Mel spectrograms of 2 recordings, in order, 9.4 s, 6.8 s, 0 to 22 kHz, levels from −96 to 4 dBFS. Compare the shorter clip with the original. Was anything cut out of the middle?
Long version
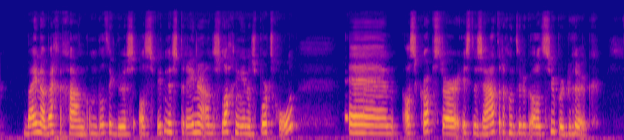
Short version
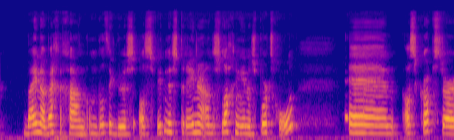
no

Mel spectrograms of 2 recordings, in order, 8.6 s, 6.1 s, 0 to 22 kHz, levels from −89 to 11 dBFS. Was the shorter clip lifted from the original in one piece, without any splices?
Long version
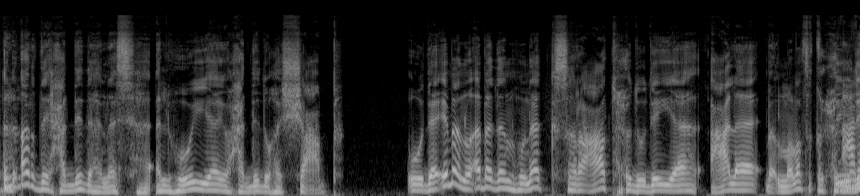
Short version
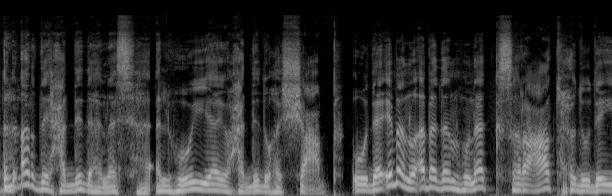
no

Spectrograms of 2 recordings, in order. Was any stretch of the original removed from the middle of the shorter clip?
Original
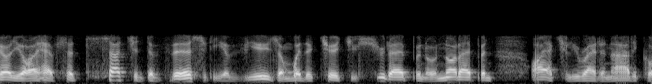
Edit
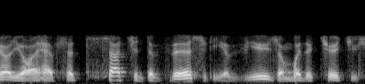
no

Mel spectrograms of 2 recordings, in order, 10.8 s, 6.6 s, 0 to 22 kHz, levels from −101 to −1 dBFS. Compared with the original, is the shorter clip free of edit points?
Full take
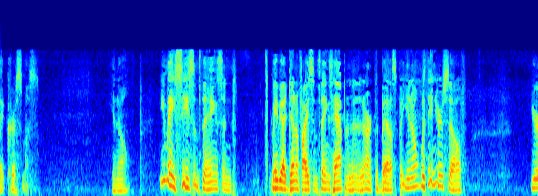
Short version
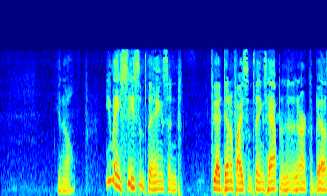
no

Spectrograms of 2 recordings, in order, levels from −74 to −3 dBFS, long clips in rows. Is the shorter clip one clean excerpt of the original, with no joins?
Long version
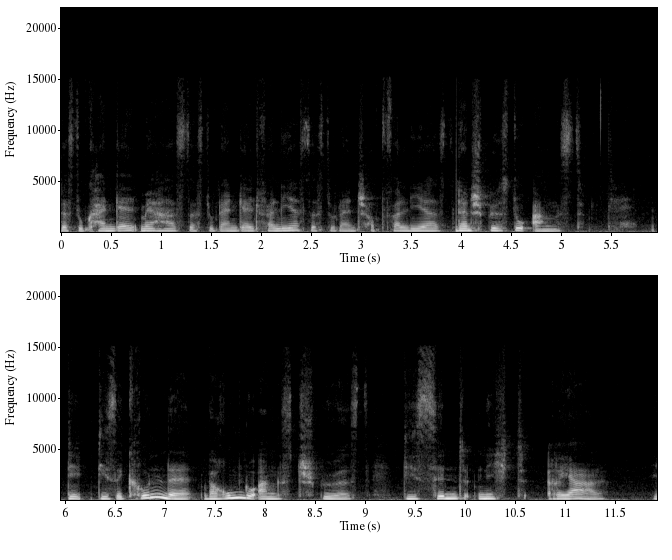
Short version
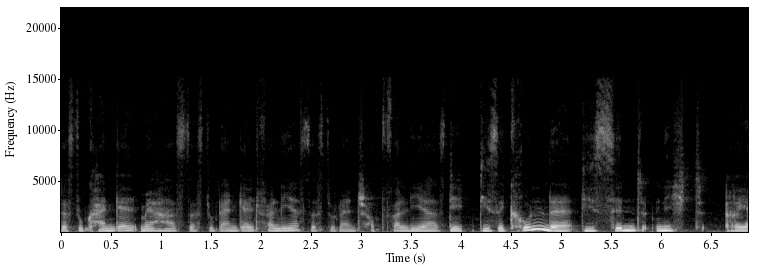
no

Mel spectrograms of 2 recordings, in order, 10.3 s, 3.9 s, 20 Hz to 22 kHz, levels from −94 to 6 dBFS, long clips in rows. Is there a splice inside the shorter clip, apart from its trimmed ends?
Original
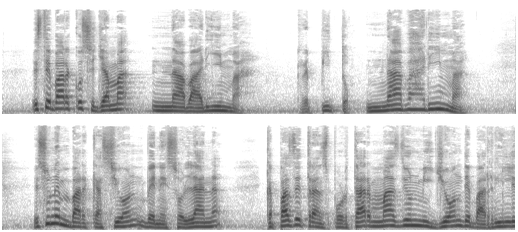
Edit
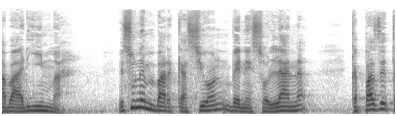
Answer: yes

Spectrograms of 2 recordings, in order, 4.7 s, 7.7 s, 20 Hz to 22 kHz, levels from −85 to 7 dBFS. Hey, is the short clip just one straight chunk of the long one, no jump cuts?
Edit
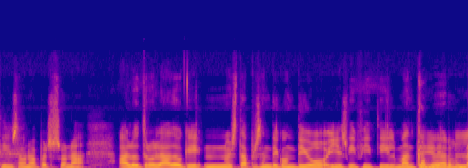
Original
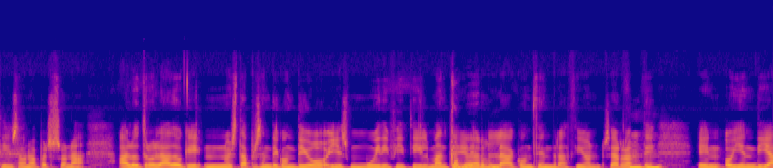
no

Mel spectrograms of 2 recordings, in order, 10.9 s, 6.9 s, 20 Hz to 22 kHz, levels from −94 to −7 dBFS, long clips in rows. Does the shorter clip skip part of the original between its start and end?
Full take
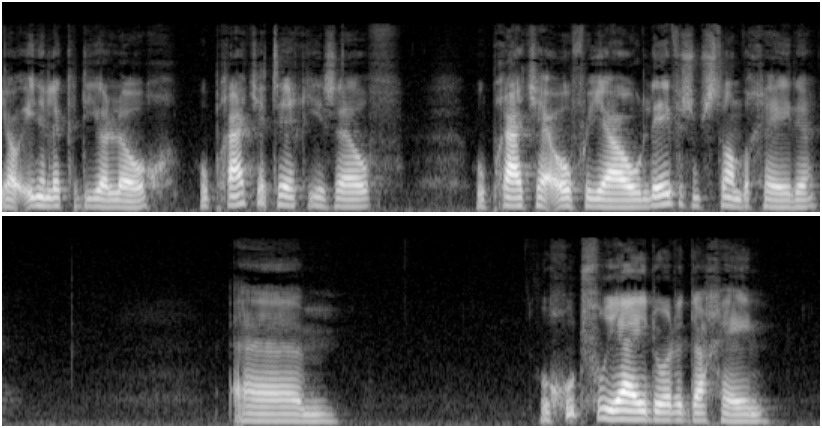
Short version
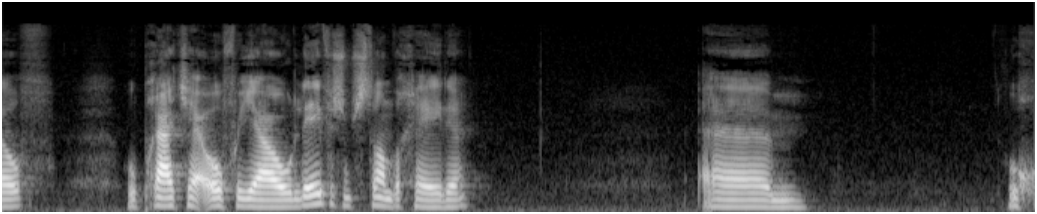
no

